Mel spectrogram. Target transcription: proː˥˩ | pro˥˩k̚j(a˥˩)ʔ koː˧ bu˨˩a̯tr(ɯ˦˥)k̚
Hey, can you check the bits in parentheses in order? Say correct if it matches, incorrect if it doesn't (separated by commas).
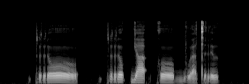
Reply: incorrect, correct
